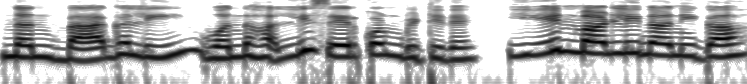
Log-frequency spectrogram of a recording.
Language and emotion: Kannada, fearful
